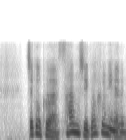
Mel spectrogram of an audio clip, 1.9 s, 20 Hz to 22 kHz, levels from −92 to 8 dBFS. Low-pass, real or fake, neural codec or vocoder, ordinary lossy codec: 7.2 kHz; fake; codec, 16 kHz, 0.5 kbps, FreqCodec, smaller model; MP3, 64 kbps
